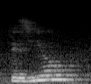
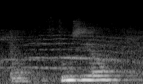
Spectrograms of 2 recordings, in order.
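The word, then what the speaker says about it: φυσιόω: The other one, do not be arrogant, is physeo, and that's actually interesting. It's from the word to blow up, to puff up, and it's pronounced, it's like physio, fusio, and it means to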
